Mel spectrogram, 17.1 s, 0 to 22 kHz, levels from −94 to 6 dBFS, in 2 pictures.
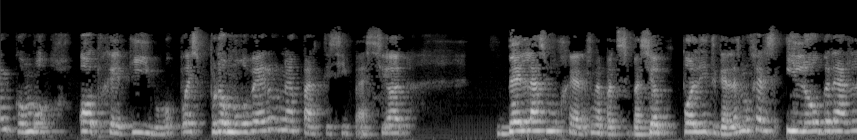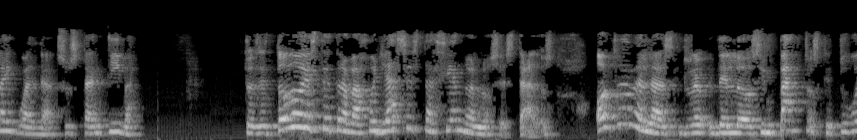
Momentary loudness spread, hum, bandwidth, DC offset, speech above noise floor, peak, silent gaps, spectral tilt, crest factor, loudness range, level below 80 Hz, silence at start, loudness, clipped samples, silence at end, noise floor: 11 LU; none; 9.8 kHz; under 0.1%; 41 dB; -8 dBFS; none; -4 dB/octave; 18 dB; 4 LU; -66 dBFS; 0 s; -26 LUFS; under 0.1%; 0 s; -66 dBFS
